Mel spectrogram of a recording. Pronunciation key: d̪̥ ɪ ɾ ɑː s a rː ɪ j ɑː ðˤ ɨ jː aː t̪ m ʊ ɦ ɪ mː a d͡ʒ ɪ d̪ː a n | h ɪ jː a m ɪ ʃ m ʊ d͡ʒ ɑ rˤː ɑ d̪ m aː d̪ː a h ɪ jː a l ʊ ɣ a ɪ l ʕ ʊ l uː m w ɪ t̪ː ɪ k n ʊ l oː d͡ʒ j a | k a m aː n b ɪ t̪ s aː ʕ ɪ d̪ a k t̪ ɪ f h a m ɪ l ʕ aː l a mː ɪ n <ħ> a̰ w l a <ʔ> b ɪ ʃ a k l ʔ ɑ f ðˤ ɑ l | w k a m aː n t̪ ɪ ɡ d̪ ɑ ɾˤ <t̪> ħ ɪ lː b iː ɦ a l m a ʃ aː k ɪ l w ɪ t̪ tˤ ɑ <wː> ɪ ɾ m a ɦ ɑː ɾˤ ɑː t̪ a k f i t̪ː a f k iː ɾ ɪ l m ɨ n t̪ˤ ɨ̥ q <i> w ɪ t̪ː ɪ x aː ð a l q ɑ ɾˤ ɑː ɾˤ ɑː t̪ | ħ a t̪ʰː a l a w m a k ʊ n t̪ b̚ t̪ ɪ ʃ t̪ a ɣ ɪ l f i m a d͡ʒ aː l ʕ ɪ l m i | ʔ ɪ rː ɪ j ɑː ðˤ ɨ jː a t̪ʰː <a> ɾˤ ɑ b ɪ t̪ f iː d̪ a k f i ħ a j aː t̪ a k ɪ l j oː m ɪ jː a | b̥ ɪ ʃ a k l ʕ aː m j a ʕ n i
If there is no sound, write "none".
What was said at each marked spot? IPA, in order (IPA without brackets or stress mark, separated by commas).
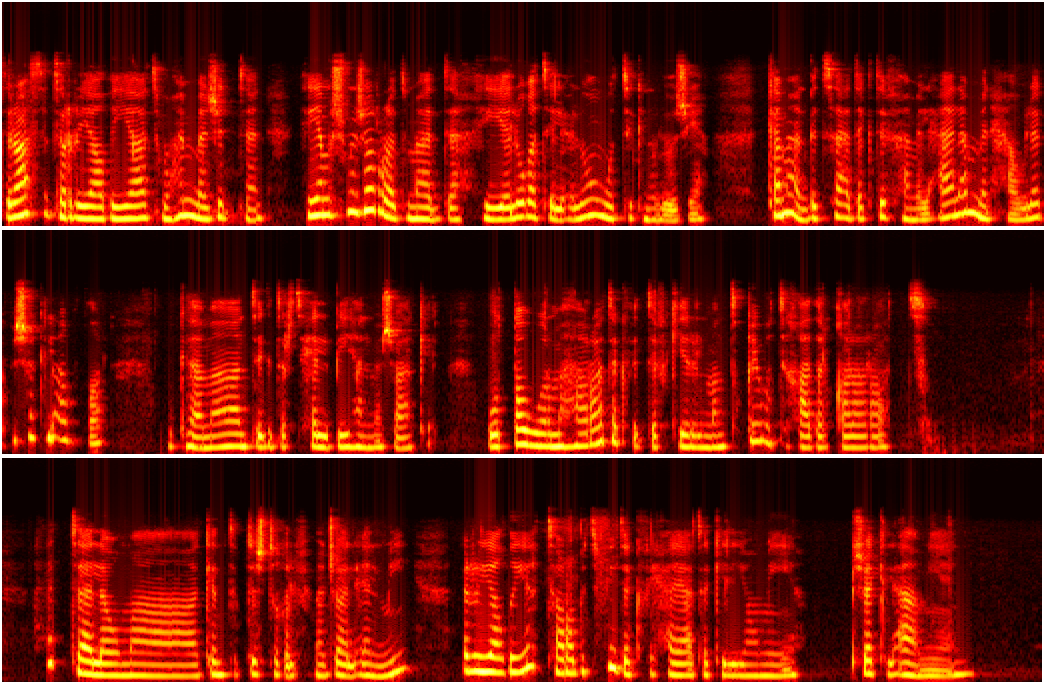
ħ, k, t̪, wː, i, ɑ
